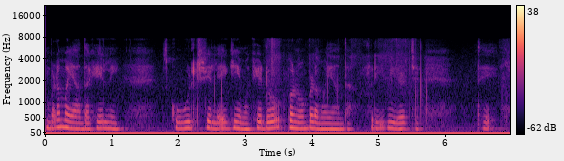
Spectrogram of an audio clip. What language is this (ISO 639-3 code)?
doi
